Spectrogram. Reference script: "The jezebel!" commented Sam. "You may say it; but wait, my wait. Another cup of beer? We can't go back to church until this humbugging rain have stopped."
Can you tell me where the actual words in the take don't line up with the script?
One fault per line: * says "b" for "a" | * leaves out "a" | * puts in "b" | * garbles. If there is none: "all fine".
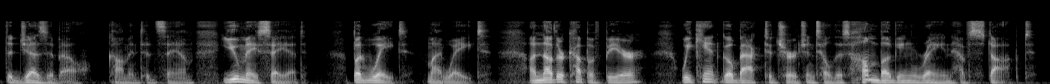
all fine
